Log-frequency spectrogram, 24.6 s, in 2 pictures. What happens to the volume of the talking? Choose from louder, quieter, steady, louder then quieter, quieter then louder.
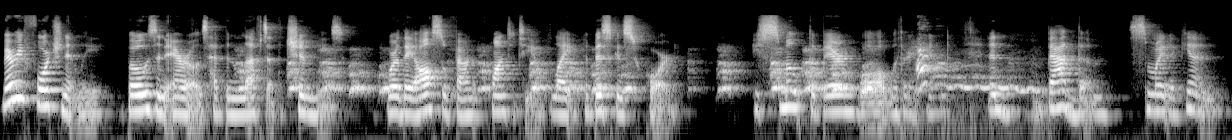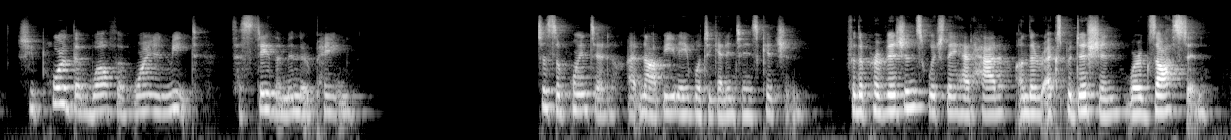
quieter then louder.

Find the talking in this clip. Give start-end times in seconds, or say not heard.
0.0-6.8, 7.5-15.8, 17.7-24.5.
